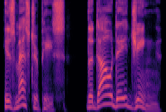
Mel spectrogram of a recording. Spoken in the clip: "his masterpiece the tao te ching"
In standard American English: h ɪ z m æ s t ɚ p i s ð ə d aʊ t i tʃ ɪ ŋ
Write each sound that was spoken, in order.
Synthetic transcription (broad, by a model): h ɪ z m æ s t ɚ p i s ð ə d aʊ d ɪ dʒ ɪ ŋ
